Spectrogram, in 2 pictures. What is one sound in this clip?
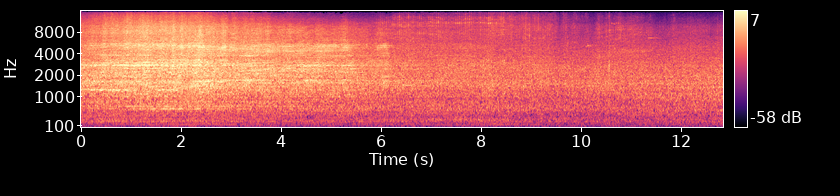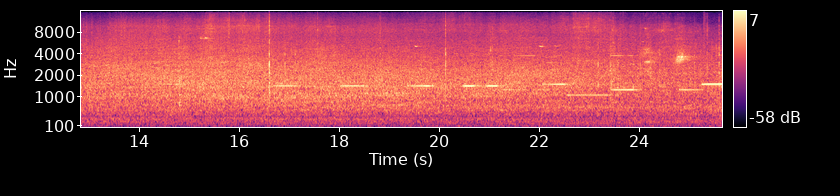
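Cars and motorbikes drive past on a nearby road.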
